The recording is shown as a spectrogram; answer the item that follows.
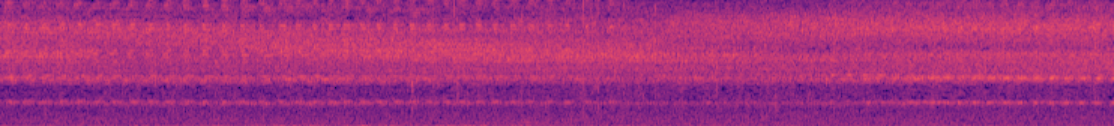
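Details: Higurashi (evening cicada) in a forest, a thick, even, high-pitched buzzing chorus with slight pulsing and a thin lower whine underneath.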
